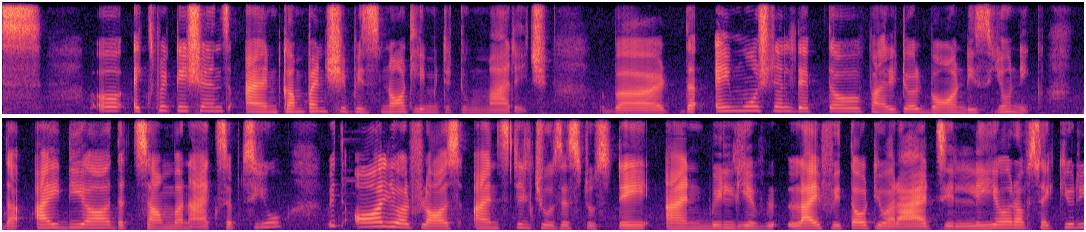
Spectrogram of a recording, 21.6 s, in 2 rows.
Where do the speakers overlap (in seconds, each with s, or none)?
none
